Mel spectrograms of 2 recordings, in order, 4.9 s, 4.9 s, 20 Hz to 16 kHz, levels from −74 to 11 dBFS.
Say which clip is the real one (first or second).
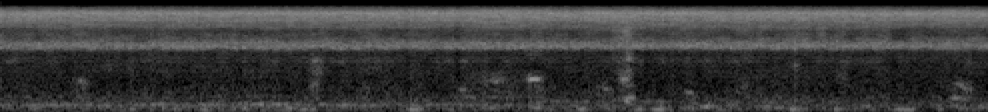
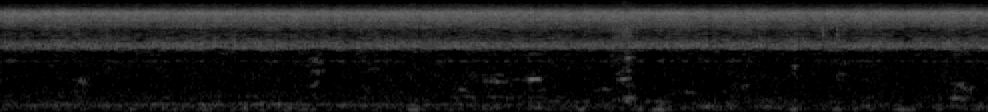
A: second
